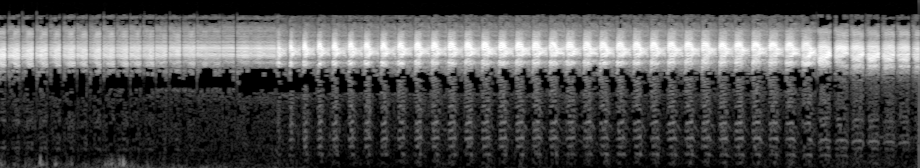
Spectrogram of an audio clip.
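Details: A cricket, recorded while Honamlı goats were being herded, keeps up a high, shrill trill, pulsing in rapid, steady chirps about three times a second.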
